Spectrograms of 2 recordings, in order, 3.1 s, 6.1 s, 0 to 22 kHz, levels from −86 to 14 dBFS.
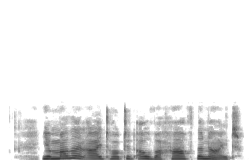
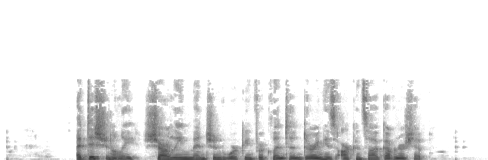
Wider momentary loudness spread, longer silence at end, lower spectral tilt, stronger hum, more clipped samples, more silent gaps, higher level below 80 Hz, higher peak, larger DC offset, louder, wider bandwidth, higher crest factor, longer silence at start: about the same, 6 LU vs 6 LU; second, 0.15 s vs 0.85 s; about the same, -5 dB/octave vs -5.5 dB/octave; neither; neither; neither; about the same, -64 dBFS vs -66 dBFS; about the same, -4 dBFS vs -2 dBFS; neither; about the same, -17 LUFS vs -19 LUFS; second, 7.6 kHz vs 11.5 kHz; about the same, 14 dB vs 18 dB; second, 0.35 s vs 0.95 s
